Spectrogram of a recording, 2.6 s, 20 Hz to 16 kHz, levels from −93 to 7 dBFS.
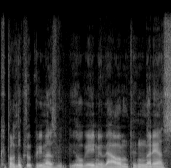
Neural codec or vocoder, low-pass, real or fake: codec, 44.1 kHz, 3.4 kbps, Pupu-Codec; 14.4 kHz; fake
